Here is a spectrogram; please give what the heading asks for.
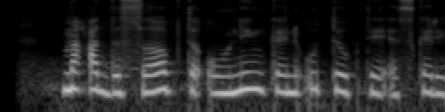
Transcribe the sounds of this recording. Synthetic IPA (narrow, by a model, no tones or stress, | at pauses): mɑʕɑd̪ɐsɐβɐbt̪ʰɐʔuːnɪŋkʰɐnʔʊt̪ʰɔːɡt̪ʰɛjʔɐskʰɐɾɪ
